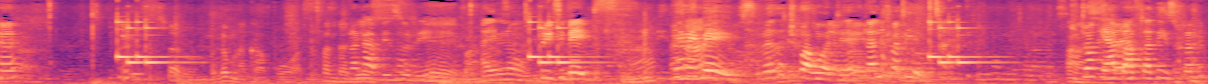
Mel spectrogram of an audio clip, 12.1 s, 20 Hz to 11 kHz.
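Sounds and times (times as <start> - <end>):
voices talking: 5.3 - 7.6.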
